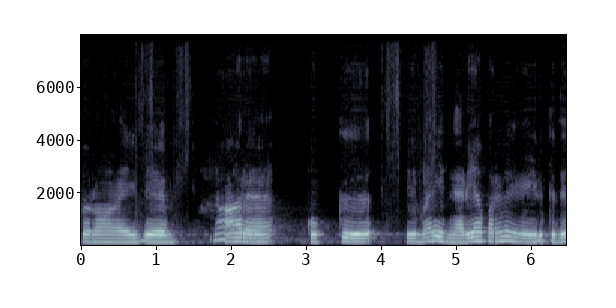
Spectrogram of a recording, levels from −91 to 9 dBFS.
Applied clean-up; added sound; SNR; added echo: neural separator model SepFormer DNS4.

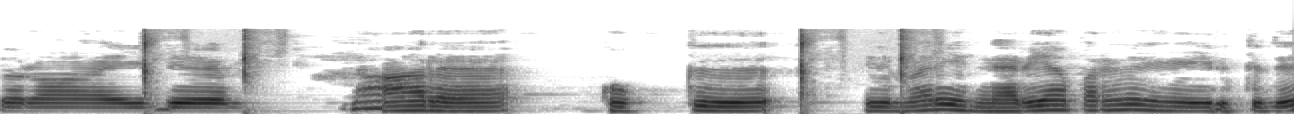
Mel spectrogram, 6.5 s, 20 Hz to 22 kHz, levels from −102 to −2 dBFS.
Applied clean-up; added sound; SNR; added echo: classical method WPE with log-MMSE.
